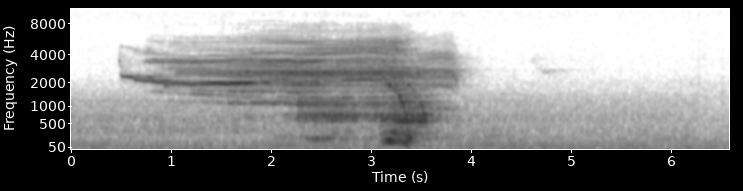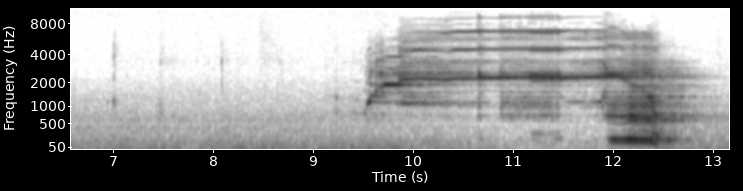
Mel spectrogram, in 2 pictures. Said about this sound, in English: That distinctive sound is elk bugling. The high-pitched sound comes from the male elk that bugle during the breeding season to attract potential mates and to establish dominance.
